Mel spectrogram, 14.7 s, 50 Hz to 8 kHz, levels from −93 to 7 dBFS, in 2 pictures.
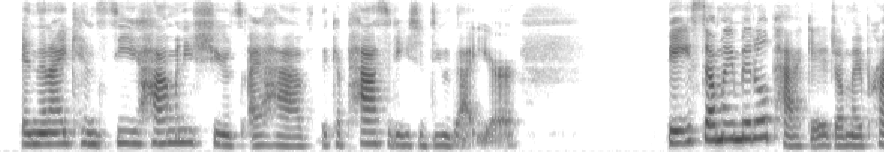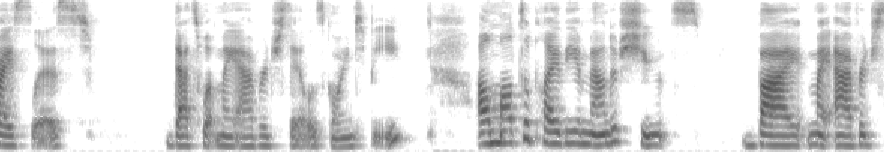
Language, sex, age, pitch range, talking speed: English, female, 20-39, 185-235 Hz, 175 wpm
